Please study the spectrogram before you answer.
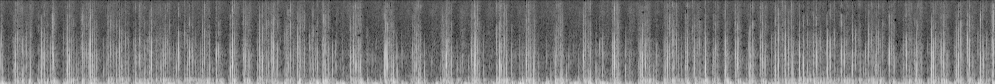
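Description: Fingertips crinkle and scratch a printed cotton beeswax food wrap draped over a furry microphone windscreen. The result is a steady, rapid stream of soft crackles and rustles, heavily muffled and deep, with almost no bright content and very little ring after each touch.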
